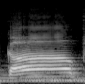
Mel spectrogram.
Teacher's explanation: জিহ্বার পশ্চাৎভাগ তালুর সাথে লাগাইয়া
